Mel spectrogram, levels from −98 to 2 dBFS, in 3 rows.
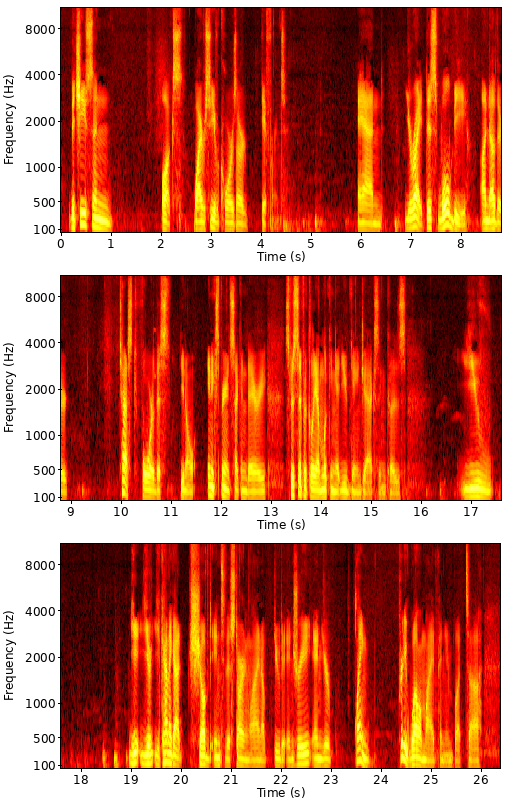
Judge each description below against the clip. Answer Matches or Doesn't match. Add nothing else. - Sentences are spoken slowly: Matches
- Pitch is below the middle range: Matches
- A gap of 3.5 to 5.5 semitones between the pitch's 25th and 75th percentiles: Matches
